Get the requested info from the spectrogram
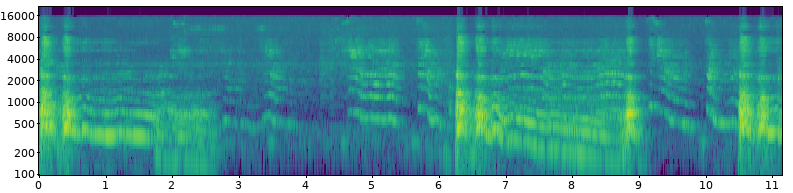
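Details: A Cocker Spaniel named Gimmy gives drawn-out, falling, howling yowls broken by sharp barks.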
